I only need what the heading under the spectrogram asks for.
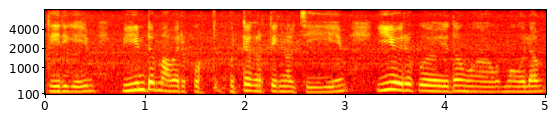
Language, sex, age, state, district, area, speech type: Malayalam, female, 45-60, Kerala, Idukki, rural, spontaneous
